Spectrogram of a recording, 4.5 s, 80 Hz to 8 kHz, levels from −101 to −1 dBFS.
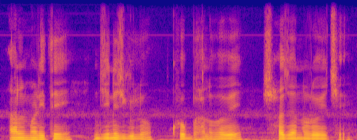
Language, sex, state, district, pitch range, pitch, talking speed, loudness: Bengali, male, West Bengal, Alipurduar, 100-115 Hz, 105 Hz, 80 wpm, -21 LUFS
